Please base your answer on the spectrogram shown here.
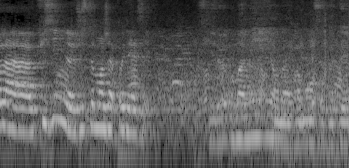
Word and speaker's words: umami: Mais tu as expliqué une notion qui était le umami, umami, je prononce bien.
